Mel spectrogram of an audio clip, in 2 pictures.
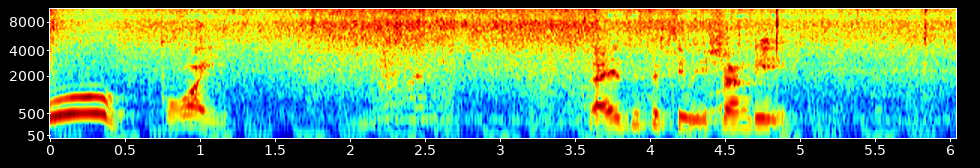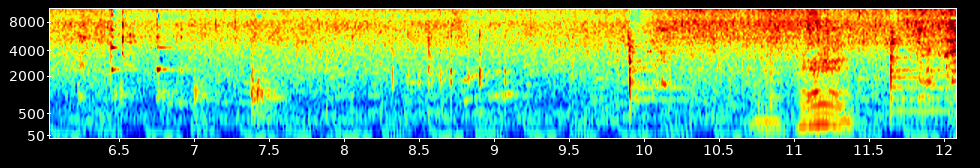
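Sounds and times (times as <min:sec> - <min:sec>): sauce sizzling in a pan: 0:00.0 - 0:12.0
metal spoon stirring and clicking: 0:05.7 - 0:07.6, 0:08.2 - 0:10.3, 0:11.6 - 0:12.0.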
